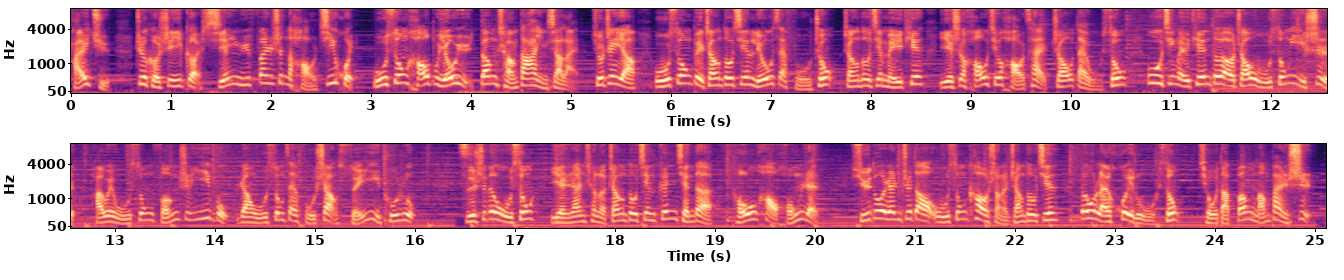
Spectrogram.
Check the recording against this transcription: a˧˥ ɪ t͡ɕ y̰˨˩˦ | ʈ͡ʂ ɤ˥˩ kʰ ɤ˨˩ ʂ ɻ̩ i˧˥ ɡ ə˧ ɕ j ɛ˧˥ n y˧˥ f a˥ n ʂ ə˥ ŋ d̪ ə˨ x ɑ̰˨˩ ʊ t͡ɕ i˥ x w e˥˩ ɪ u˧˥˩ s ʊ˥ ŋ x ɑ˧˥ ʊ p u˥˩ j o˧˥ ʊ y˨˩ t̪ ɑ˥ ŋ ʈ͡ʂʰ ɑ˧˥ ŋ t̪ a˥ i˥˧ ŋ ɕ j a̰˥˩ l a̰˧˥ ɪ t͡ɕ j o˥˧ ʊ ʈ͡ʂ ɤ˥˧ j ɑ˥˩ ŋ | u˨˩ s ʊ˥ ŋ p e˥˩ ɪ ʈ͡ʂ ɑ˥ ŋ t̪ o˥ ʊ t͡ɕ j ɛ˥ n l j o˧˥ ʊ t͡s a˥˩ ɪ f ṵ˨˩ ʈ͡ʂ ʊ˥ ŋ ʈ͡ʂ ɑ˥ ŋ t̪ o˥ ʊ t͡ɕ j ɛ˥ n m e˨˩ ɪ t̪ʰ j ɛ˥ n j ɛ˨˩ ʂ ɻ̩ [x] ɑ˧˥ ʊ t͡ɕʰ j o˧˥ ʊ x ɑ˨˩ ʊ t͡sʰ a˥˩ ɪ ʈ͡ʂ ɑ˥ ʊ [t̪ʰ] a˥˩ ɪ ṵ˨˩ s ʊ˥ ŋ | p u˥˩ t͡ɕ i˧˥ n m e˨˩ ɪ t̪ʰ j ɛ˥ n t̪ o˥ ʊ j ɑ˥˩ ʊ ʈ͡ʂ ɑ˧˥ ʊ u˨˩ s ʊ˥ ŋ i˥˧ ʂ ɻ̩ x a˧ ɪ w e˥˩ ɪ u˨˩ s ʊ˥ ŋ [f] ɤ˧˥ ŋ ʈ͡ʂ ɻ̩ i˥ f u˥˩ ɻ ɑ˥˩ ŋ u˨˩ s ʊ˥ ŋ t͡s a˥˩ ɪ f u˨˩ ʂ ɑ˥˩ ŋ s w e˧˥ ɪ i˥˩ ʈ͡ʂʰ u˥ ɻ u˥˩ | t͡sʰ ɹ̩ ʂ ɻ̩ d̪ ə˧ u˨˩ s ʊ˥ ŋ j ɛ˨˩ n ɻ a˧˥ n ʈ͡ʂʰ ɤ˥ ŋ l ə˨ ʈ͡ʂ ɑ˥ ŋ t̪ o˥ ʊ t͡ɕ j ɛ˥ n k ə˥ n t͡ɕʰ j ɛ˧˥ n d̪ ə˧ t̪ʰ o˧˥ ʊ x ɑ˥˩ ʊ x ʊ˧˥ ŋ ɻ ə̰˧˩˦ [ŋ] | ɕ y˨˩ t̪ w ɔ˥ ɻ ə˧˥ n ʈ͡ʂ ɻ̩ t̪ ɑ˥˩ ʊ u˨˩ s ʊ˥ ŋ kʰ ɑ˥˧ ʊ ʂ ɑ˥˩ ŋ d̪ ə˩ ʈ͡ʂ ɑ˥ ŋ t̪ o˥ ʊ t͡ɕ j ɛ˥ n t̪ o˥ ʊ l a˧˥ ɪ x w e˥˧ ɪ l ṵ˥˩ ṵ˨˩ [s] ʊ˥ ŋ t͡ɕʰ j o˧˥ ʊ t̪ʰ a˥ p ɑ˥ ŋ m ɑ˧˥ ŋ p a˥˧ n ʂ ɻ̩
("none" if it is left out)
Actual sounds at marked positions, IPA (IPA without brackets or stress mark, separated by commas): x, t̪, f, n, s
